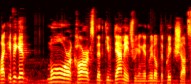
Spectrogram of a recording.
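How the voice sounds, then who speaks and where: Music plays in the background. A man with a fairly high voice speaks at a moderate pace. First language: not English. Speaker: gaming video creator. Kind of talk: let's play commentary. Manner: casual, thinking aloud.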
